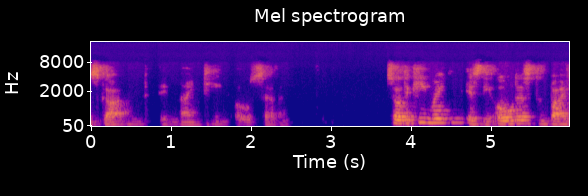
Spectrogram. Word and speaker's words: Keewatin: liner built in scotten in 1907 so the key waen is the oldest and by far the biggest and most glamorous here is some of her story her name pronounced key weon in cre or a jibway that means North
